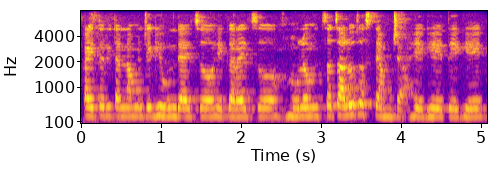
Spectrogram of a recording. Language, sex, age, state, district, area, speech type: Marathi, female, 30-45, Maharashtra, Buldhana, urban, spontaneous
